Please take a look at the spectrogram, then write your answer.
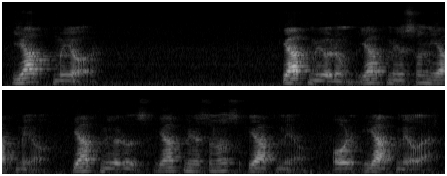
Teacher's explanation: So, when something is in negative, you stress the syllable that is before the negative indicator. Here the negative indicator is the M, right?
